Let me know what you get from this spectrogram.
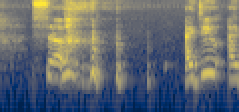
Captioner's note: awkward, anger-desiring laughter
